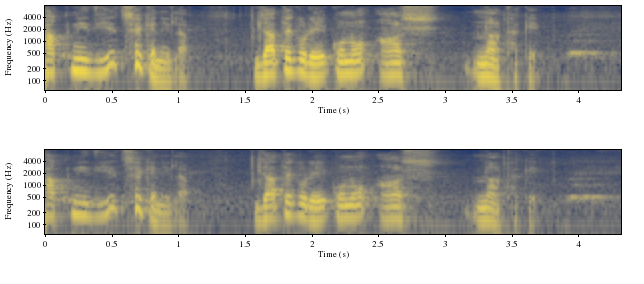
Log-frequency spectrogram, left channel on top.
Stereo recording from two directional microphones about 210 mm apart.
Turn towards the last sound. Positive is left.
turn(degrees=55)  # may be behind; listen again after turning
